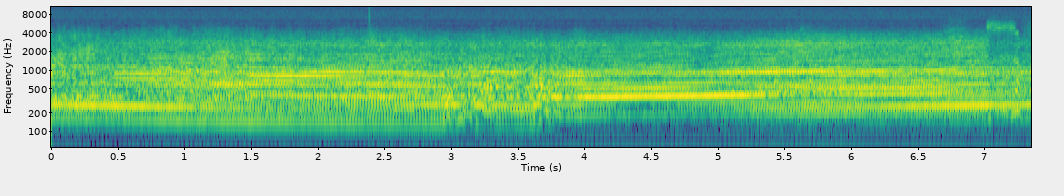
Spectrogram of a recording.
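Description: NASCAR stock cars racing at the 1996 Jiffy Lube 300, including Dick Trickle's Heilig-Meyers Ford, a constant loud roar of engines passing in a dense overlapping drone.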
